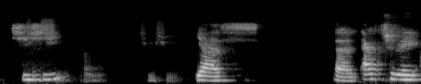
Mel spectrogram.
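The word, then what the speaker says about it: 七夕: Chishi.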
